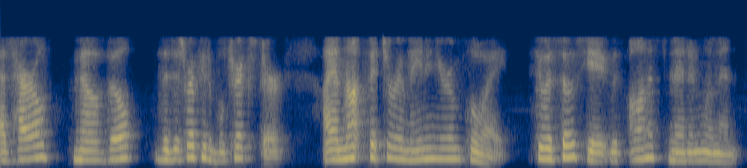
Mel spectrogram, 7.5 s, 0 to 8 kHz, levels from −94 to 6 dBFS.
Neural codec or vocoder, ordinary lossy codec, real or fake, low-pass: codec, 24 kHz, 0.9 kbps, DualCodec; AAC, 16 kbps; fake; 7.2 kHz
